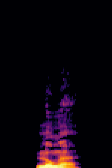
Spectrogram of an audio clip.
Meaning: lung, lungs
- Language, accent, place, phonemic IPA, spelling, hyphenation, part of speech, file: German, Germany, Berlin, /ˈlʊŋə/, Lunge, Lun‧ge, noun, De-Lunge.ogg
